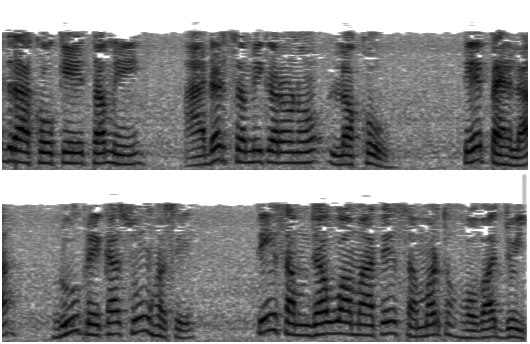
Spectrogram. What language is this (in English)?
Gujarati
